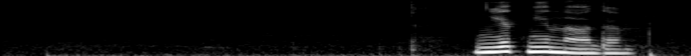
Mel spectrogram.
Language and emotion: Russian, neutral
